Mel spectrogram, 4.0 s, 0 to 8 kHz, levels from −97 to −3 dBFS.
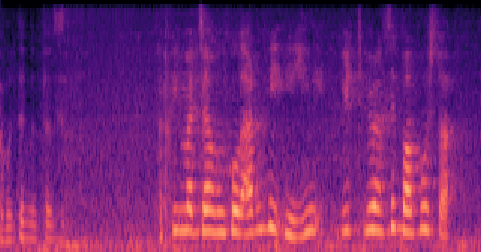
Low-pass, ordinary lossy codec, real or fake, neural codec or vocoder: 7.2 kHz; none; fake; codec, 16 kHz in and 24 kHz out, 0.6 kbps, FocalCodec, streaming, 4096 codes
